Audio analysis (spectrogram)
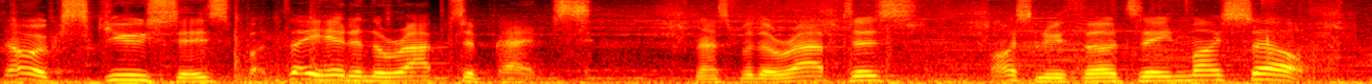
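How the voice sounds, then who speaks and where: A proud dragoon who answers to his chief in a fantasy audio drama. The voice is somewhat high and very unhurried, solemn and deliberate, over clear music. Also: animated. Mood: proud, apologetic. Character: proud, deferential male dragoon warrior.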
